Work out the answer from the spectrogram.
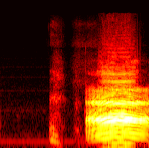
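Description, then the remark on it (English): A pit bull lets out a brief low grunt, then after a short pause a loud, drawn-out groaning grunt with a throaty, tonal quality that rises slightly and falls away. “I got my dog right here, right in front of me, my pit bull.”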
